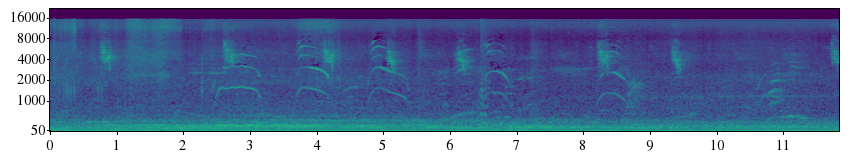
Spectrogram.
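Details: Kittens mew while their mother cat grooms them hard by licking; the kittens want milk instead. High, arched mews rise and fall, repeated roughly every second, over a steady low hum.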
